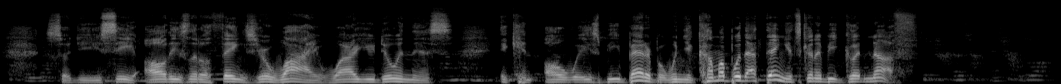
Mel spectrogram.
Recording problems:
voice in the background; faint; throughout; 30 dB below the speech

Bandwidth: 14.5 kHz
